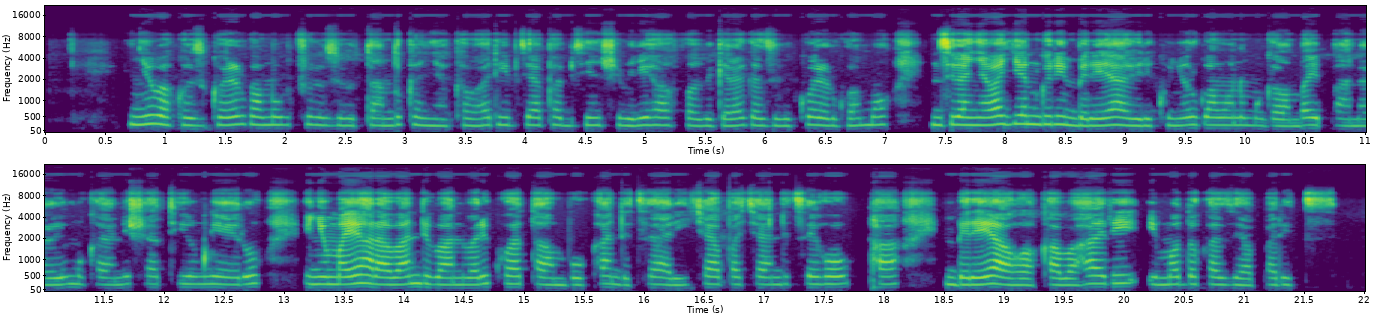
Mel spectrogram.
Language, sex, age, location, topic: Kinyarwanda, female, 18-24, Kigali, finance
